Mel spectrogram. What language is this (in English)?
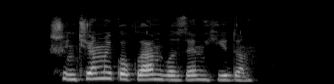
Mari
